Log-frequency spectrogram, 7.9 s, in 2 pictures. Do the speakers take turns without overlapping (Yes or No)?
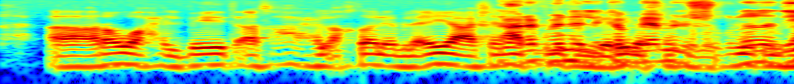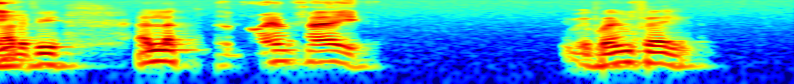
No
